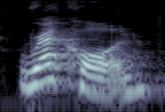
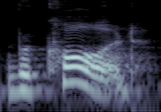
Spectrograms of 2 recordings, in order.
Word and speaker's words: record: community projected historical photos on the church building record and record record and record do you keep a record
